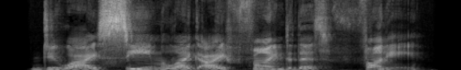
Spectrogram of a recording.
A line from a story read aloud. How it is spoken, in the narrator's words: snarled Virgil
